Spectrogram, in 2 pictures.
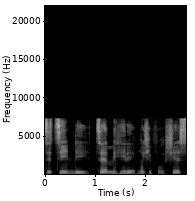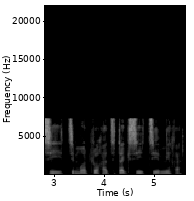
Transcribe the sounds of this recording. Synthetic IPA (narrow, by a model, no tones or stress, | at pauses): t͡sit͡siːndit͡semixile̞muʃifo̰ʃe̞sit͡simotoxat͡sitaki̥sit͡simixa̰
